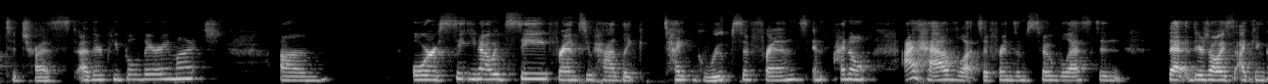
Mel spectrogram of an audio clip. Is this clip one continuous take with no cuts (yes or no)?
yes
